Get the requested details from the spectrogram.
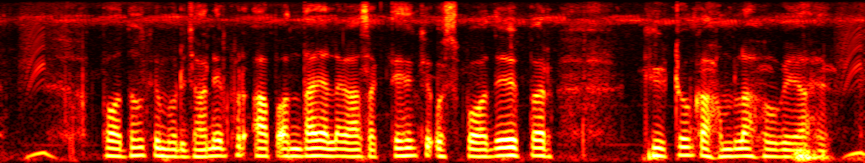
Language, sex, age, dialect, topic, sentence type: Hindi, male, 18-24, Kanauji Braj Bhasha, agriculture, statement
